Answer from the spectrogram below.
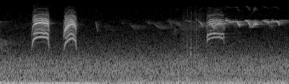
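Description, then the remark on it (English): A chickadee that wants food calls insistently: two quick, harsh, buzzy notes, then a third after a short pause, standing out over a soft, steady background hiss. “And this insistent chickadee”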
